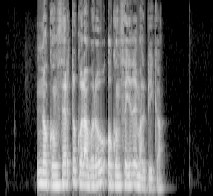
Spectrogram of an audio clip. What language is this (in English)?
Galician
